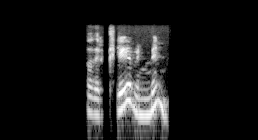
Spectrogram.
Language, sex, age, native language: Icelandic, female, 40-49, Icelandic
